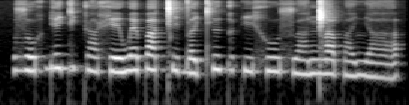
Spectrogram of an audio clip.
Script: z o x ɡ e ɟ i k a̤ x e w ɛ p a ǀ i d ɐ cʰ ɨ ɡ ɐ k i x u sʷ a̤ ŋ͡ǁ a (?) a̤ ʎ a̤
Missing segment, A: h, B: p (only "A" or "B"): B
